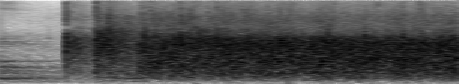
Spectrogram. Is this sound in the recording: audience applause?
yes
